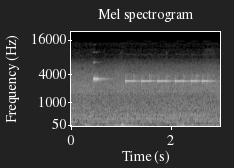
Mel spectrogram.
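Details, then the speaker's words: Demo defibrillator switched to pacer mode after defibrillation, for heart rates below 40: a single high electronic tone, then a steady run of short high beeps about three a second. "then after the defibrillation if you need facing you switch it to Pacer spacing for those below 40 99"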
